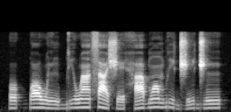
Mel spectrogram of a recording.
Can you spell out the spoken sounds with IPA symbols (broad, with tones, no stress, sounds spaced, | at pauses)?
o˨ ɡ͡b ɔ˧ w ĩ˨ ɡ͡b i˨˦ w ã˦ s a˦˨ ʃ e˨ h a˨˦ b ɔ̃˦ b i˦˨ d͡ʒ i˨˦ d͡ʒ ĩ˦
